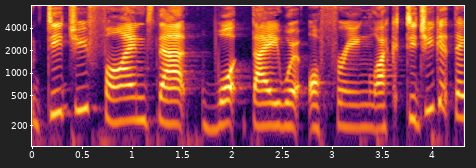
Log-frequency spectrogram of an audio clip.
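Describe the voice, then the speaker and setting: An ordinary speaking voice carries lively intonation. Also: woman. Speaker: podcast co-host. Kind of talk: casual interview chat.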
